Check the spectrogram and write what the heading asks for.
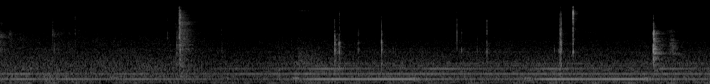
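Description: A steady humming drone at several pitches, swelling slightly now and then, with several short sharp clicks scattered through it; the loudest clicks come near 2 seconds in and twice in quick succession later on.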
